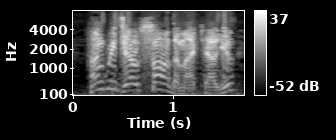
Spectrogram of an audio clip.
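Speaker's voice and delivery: usual speaking voice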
